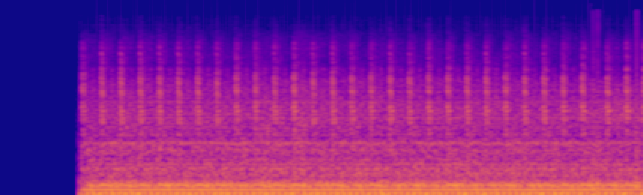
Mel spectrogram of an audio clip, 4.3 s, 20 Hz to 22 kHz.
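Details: 2006 Porsche Cayman S after engine wash and first oil/filter change in years (sludge, collapsed filter, low oil pressure warning): loud sharp ticking about four per second at idle; additive didn't help, owner suspects lifters, to be replaced.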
